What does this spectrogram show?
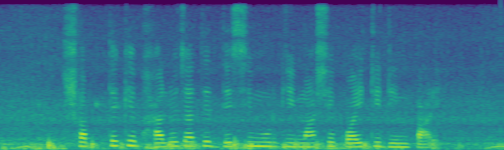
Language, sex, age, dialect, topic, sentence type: Bengali, female, 36-40, Standard Colloquial, agriculture, question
